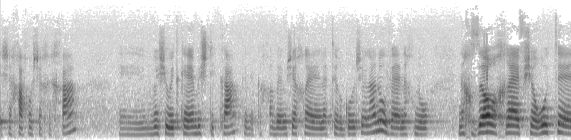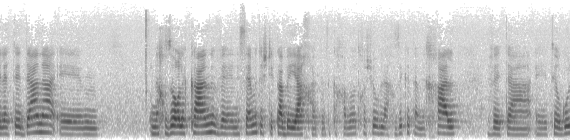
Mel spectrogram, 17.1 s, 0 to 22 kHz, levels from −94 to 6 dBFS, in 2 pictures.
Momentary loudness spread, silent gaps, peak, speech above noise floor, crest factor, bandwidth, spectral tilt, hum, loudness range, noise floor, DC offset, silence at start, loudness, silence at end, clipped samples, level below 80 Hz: 16 LU; none; -4 dBFS; 25 dB; 26 dB; 16.5 kHz; -4 dB/octave; none; 9 LU; -53 dBFS; under 0.1%; 0 s; -29 LUFS; 0 s; under 0.1%; -84 dBFS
